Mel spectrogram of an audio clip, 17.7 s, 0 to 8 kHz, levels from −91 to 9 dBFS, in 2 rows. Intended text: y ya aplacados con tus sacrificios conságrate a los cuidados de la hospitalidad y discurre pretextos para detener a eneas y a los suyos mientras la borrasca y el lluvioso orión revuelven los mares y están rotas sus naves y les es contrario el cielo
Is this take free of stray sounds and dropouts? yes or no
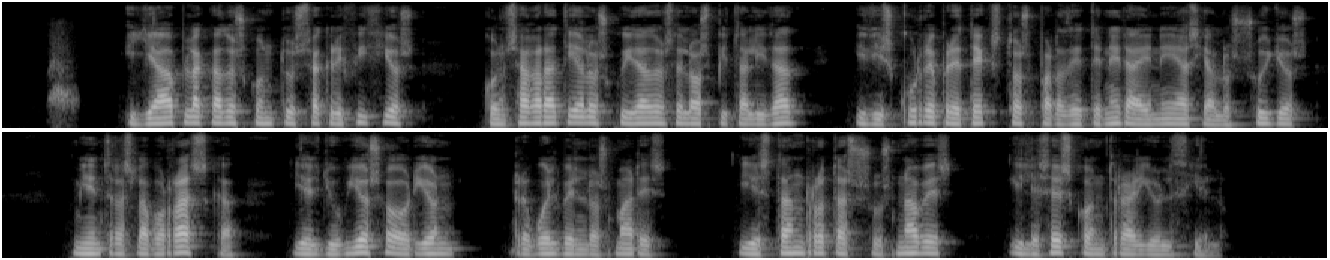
no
